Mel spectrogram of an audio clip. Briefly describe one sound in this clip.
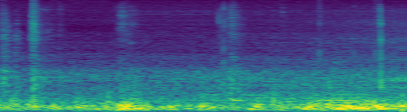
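A button clicks on a vending machine.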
